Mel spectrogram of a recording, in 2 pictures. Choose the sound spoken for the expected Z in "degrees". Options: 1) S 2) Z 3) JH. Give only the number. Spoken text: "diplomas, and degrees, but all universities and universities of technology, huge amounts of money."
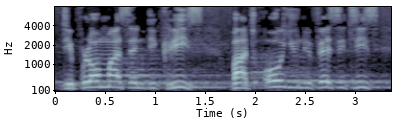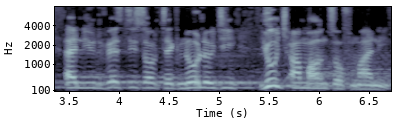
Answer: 1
